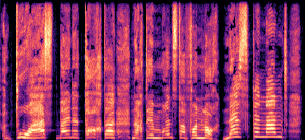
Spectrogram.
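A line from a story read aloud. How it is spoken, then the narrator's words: Shrieked. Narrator (German): kreischte ich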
